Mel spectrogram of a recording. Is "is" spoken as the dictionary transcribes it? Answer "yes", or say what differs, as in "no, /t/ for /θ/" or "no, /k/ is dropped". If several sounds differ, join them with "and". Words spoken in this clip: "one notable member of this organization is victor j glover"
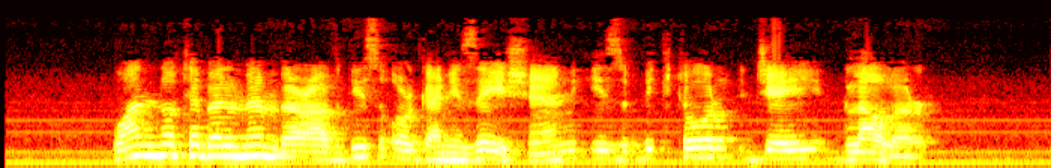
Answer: yes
